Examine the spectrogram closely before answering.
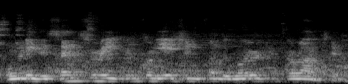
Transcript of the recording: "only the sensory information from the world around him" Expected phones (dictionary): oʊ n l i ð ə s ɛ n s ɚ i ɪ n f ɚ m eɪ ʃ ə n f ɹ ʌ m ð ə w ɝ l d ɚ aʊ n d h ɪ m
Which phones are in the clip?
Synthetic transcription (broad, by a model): oʊ n l i ð ə s ɛ n s ɚ i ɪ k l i eɪ ʃ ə n f ɹ ʌ m ð ə w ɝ d ɚ aʊ n d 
